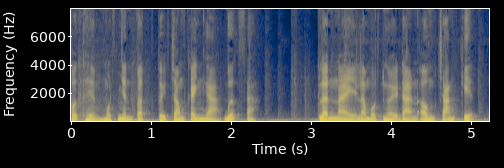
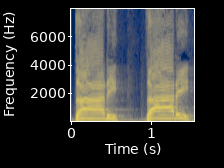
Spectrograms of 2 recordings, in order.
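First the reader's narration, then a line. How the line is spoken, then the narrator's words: Repeated loud shouting. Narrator (Vietnamese): luôn miệng hét to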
